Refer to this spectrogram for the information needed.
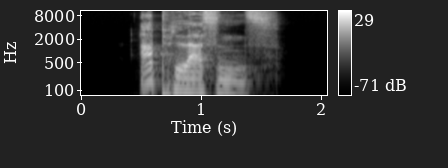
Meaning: genitive of Ablassen
- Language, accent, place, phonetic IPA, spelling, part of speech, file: German, Germany, Berlin, [ˈaplasn̩s], Ablassens, noun, De-Ablassens.ogg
